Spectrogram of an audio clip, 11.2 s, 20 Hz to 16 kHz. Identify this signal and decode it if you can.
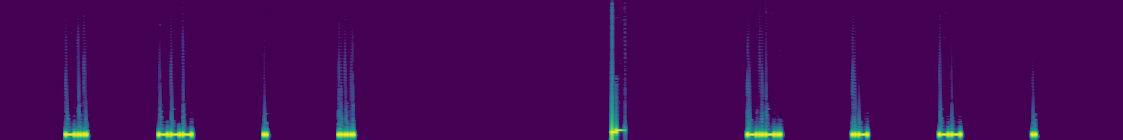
Morse code, heard as a keyed tone, about 40 wpm, spaced as for 11 wpm, 690 Hz. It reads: DOES CAME
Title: 8x Character Spacing - Top 500 Words - 40wpm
